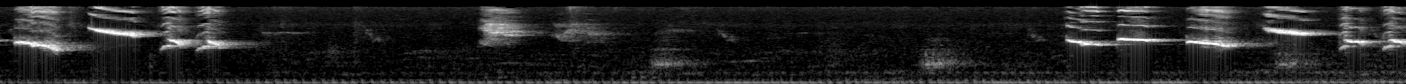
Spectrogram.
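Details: ['Orange-headed thrush (anis merah), a songbird favoured by bird-keeping hobbyists, in loud song meant to spur other birds to sing. Sharp descending whistled notes open and close the clip around a quieter stretch with faint chirps and steady low rumble.']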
